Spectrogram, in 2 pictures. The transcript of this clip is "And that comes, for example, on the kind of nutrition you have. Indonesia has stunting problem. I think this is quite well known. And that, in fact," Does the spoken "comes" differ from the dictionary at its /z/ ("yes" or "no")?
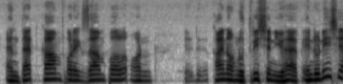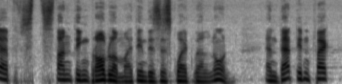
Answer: yes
